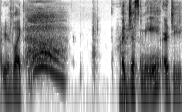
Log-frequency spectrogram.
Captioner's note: gasps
